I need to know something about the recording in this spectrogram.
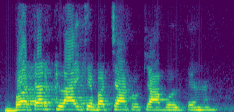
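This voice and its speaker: A man's voice: sits high, steady tone, normal speed. A man teaching a lesson, asking questions and answering them himself in a playful way. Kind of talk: classroom lesson.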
